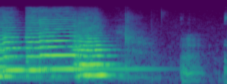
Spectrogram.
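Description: Fiddle bowing a short phrase with a fourth-finger drone: two strings sounding together, a held drone note under melody notes that change, then the sound fades out about a second and a half in.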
